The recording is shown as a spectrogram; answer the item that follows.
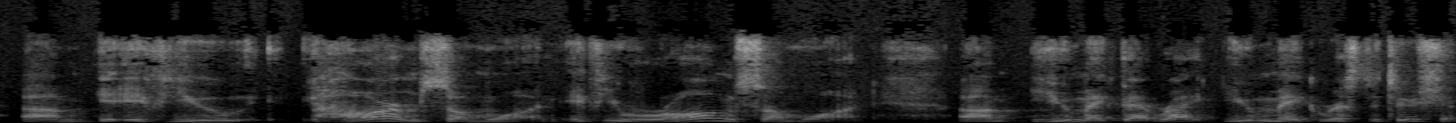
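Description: He talks with an American accent at a very slow pace. His loudness stays very even. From South Los Angeles, California. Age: 50s. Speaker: pastor and author. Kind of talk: radio interview. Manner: frequent hesitations and repetitions.

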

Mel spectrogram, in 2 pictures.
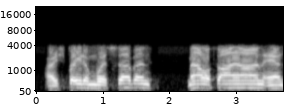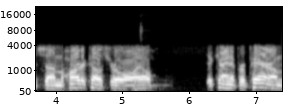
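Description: Delivered at a fairly slow pace with an American accent, this normal speaking voice keeps very even loudness and fairly even intonation. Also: man, medium pitch for a man. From Missouri. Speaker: caller, military veteran. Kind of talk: radio call-in question. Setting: phone call.

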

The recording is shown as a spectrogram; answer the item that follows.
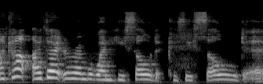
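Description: At a fairly quick pace, a woman talks in a somewhat breathy voice. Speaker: business owner. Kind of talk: casual interview chat.

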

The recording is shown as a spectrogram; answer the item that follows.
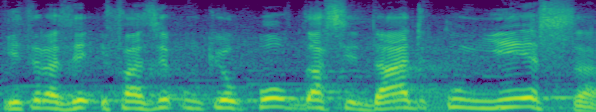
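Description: A man with a high-pitched voice and ordinary pitch variation talks against noticeable background noise. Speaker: government culture official. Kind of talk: interview. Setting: outdoor festival event.

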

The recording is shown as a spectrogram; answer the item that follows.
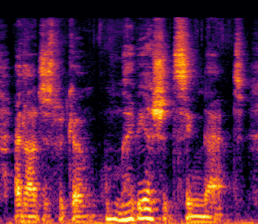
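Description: Against noticeable background noise, a man with an Australian accent speaks at a moderate pace with ordinary pitch variation. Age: 30s. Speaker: drag performer and theatre maker. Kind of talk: casual chat. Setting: backstage dressing room.

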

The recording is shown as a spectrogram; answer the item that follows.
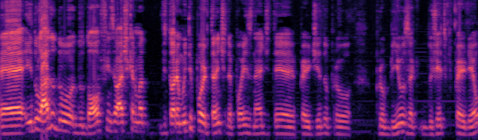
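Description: Here is a man with an unremarkable speaking voice, a medium pitch and ordinary pitch variation. He talks at a fairly quick pace with big swings in loudness. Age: 20s. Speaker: flag football coach. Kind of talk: casual chat.

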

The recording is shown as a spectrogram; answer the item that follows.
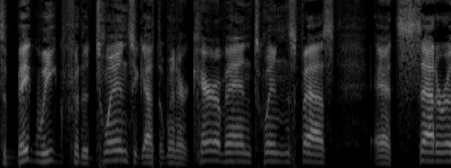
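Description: Recorded very cleanly against a silent background, a man with an American accent talks at a fairly quick pace in a plain, everyday voice, with ordinary pitch variation and a dry, close sound that has no echo. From Minnesota. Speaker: sports radio host. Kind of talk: radio interview.

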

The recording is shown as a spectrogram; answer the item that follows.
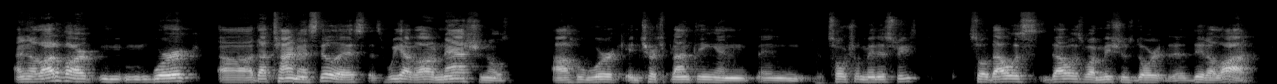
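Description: Speaking in a Spanish accent, a man moves at a fairly slow pace with ordinary pitch variation. The background is quiet. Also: medium pitch for a man. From Dominican Republic. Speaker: pastor. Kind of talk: interview, personal testimony.

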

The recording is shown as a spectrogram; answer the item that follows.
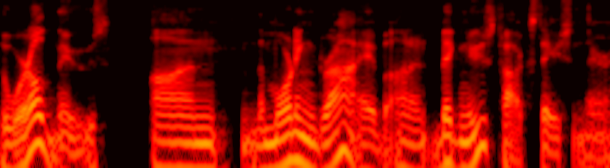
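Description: Speaking at a fairly slow pace with an American accent, a man has an ordinary speaking voice, fairly low in pitch with ordinary pitch variation. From US Great Plains. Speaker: commodities broadcaster and former farmer. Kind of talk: casual interview conversation. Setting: home studio, remote call.

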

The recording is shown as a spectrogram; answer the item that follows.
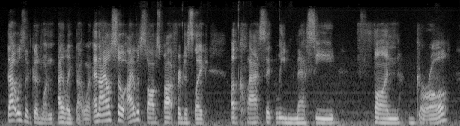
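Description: Somewhat breathy, a man's medium-pitched voice keeps a moderate pace and ordinary pitch variation. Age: 30s. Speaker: podcast host on celebrity gossip. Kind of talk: casual interview chat.

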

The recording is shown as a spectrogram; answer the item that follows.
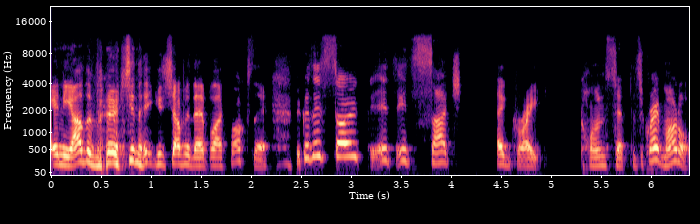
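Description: Words come at a fairly quick pace. They are spoken in an Australian accent. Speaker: podcast host. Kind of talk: interview.

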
